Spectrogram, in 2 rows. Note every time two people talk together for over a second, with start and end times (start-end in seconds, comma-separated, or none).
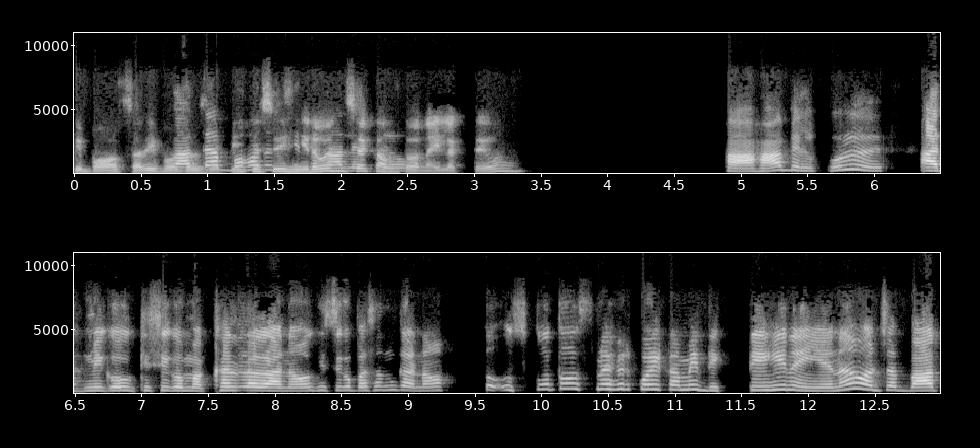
0.7-2.5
